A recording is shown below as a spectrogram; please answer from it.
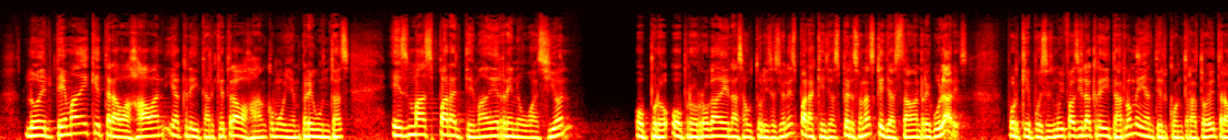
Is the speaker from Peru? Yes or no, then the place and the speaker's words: no; Colombia; now in Spain; Normalmente vine de Colombia, pues llevo acá en España 2 años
